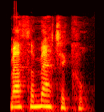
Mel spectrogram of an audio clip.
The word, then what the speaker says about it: mathematical: So, they they definitely pronounce the e the e sound, but it's more of a of a schwa sound, I guess. So, let's listen to them. Mathematical.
